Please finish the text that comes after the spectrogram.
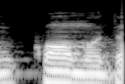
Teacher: incômodo a sílaba tônica é antepenúltima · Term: proparoxítonas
